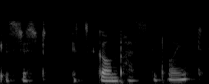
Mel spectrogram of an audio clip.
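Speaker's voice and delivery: very soft whisper; whispered aside. Real, not acted. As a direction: breathe it out quietly. Admitting too much stuff.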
